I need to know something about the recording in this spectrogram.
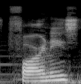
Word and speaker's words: Fahrney's: It's Fahrney's, spelled like I put it in the screen so you know how it's spelled, and it was great.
